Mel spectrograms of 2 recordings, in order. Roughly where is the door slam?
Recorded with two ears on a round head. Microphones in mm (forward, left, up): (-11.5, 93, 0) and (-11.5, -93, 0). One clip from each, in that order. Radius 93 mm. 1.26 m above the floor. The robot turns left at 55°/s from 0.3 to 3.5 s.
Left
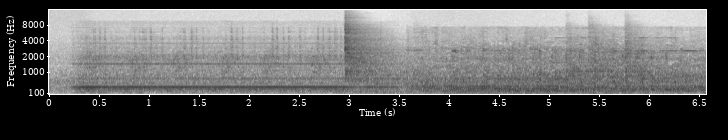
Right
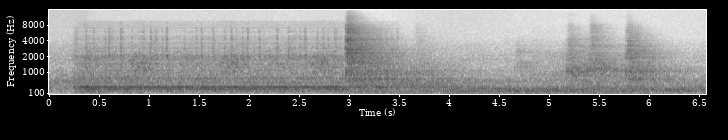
Left.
